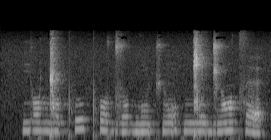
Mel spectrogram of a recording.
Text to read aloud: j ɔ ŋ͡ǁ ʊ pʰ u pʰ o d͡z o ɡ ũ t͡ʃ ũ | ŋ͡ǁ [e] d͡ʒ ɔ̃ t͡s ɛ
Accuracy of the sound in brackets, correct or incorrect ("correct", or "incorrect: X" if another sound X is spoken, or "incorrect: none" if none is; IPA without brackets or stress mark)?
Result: correct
